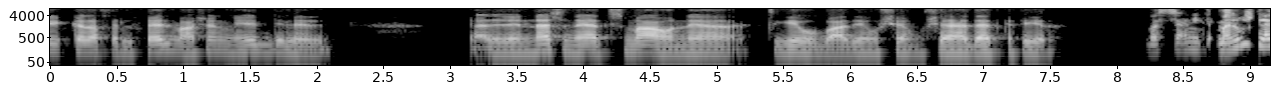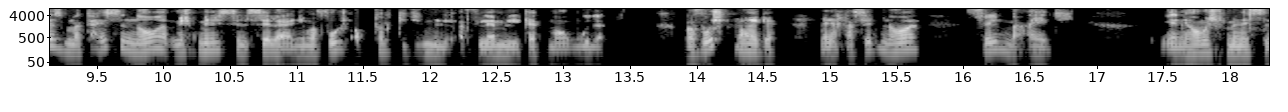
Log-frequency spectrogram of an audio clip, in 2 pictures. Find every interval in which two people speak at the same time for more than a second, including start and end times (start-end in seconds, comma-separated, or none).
none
